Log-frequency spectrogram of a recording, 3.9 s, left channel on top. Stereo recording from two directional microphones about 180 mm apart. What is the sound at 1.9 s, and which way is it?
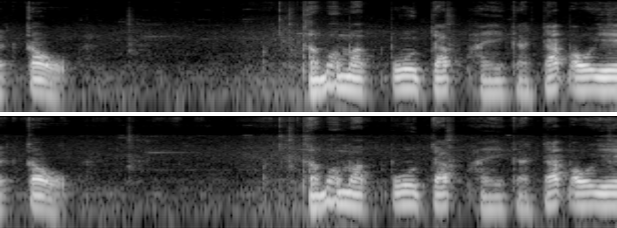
Speech, 15° left (ahead or behind).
